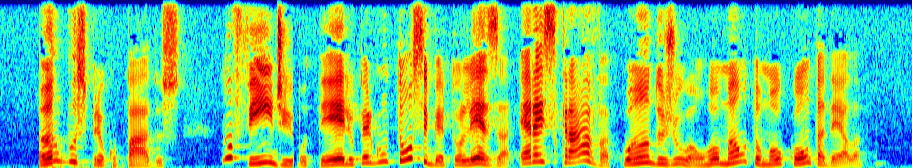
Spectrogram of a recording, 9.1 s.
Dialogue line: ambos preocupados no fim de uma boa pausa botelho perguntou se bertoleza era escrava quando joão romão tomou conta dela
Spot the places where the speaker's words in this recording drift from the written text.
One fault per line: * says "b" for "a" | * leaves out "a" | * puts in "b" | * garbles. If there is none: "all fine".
* leaves out "uma boa pausa"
